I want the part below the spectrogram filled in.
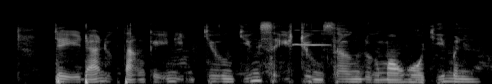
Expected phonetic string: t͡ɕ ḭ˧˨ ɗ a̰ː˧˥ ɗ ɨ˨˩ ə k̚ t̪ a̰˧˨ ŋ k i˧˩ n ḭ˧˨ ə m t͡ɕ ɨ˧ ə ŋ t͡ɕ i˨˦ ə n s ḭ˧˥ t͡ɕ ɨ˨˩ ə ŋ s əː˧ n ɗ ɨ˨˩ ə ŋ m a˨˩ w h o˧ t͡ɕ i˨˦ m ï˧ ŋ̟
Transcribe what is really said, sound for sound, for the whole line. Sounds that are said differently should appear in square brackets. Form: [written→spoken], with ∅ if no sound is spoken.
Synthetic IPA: t͡ɕ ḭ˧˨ ɗ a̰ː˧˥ ɗ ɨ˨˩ ə k̚ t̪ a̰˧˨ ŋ k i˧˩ n ḭ˧˨ ə m t͡ɕ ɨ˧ ə ŋ t͡ɕ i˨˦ ə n s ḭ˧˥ t͡ɕ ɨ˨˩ ə ŋ s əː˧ n ɗ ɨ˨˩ ə ŋ m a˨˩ w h [o˧→o˨˩] t͡ɕ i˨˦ m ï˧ ŋ̟

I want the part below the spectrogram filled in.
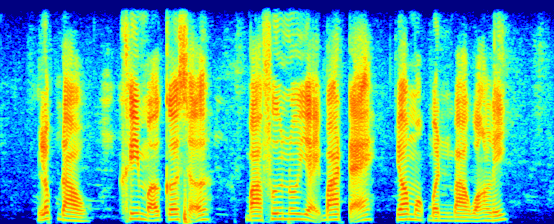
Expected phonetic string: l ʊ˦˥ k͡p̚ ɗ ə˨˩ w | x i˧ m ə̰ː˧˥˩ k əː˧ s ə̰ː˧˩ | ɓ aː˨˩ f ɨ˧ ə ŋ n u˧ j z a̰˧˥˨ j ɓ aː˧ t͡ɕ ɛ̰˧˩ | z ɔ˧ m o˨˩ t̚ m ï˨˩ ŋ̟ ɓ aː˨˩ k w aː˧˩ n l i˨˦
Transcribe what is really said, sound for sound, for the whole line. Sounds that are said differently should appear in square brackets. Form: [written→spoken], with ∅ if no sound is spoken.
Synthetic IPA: l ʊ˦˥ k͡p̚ ɗ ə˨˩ w | x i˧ m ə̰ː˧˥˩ k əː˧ s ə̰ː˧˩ | ɓ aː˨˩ f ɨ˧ ə ŋ n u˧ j z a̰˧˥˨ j ɓ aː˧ t͡ɕ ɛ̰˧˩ | z ɔ˧ m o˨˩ t̚ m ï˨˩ ŋ̟ ɓ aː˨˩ k w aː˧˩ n l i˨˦

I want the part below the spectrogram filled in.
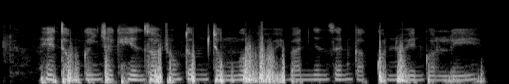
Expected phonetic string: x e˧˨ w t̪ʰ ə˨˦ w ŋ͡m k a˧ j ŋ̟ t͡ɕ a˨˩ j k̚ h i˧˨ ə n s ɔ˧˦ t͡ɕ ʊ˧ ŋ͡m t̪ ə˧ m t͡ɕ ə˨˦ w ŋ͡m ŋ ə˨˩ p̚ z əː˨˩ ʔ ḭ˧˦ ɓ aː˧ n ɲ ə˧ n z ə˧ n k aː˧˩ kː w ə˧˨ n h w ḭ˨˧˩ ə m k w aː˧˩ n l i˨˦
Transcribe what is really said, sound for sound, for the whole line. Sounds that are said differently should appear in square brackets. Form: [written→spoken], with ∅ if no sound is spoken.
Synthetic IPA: [x→h] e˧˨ [w→∅] t̪ʰ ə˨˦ w ŋ͡m k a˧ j ŋ̟ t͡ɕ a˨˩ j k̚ h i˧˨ ə n [s→z] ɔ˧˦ t͡ɕ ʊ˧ ŋ͡m t̪ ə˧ m t͡ɕ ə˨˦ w ŋ͡m ŋ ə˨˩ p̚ [z→v] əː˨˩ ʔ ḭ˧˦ ɓ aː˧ n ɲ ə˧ n z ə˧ n k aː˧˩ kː w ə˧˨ n h w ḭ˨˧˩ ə [m→n] k w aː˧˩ n l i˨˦

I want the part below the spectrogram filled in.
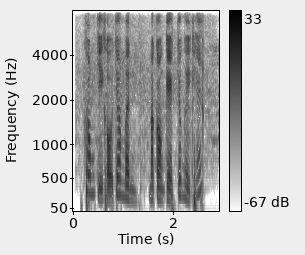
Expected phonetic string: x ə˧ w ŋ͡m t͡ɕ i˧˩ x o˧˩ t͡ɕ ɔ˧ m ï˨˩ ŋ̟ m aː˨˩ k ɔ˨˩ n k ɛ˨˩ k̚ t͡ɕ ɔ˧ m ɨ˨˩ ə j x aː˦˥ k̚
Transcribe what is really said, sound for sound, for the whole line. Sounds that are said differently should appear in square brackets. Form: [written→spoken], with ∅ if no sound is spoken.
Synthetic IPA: x ə˧ w ŋ͡m t͡ɕ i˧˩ x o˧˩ t͡ɕ ɔ˧ m ï˨˩ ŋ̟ m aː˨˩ k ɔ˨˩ n k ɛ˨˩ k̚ t͡ɕ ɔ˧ [m→ŋ] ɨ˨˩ ə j x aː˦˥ k̚

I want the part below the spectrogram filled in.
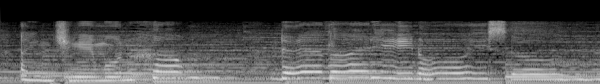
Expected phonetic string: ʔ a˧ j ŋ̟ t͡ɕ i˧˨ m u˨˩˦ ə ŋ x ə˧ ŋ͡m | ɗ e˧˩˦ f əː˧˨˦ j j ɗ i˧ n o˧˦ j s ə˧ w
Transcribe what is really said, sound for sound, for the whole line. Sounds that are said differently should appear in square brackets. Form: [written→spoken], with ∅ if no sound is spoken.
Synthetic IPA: ʔ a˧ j ŋ̟ t͡ɕ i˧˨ m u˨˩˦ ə [ŋ→n] x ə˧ ŋ͡m | ɗ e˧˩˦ [f→v] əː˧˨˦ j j ɗ i˧ n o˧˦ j s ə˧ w

